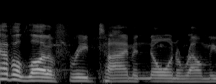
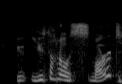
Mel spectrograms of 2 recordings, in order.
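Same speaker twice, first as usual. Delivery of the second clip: high cat voice, confused yet flattered, baffled; 6 semitones higher, 5 dB quieter than usual. Voicing a cat reacting to a compliment, imitating a confused, impressed cat. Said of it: "impressed that you thought they were smart".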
